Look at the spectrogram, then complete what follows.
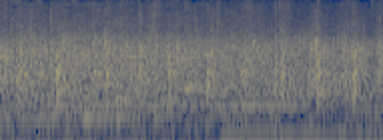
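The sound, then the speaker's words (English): A church audience claps hands for the Lord in steady, dense applause during a morning service, staying loud and even for the whole stretch, with no voices rising above it. “Give the Lord a good hand clap this morning.”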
